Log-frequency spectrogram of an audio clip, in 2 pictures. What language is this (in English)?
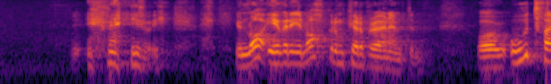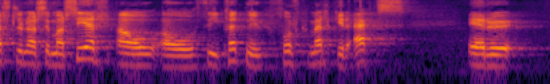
Icelandic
